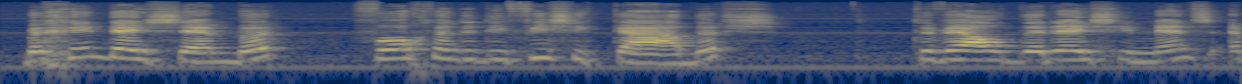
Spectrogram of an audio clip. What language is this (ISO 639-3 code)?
nld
